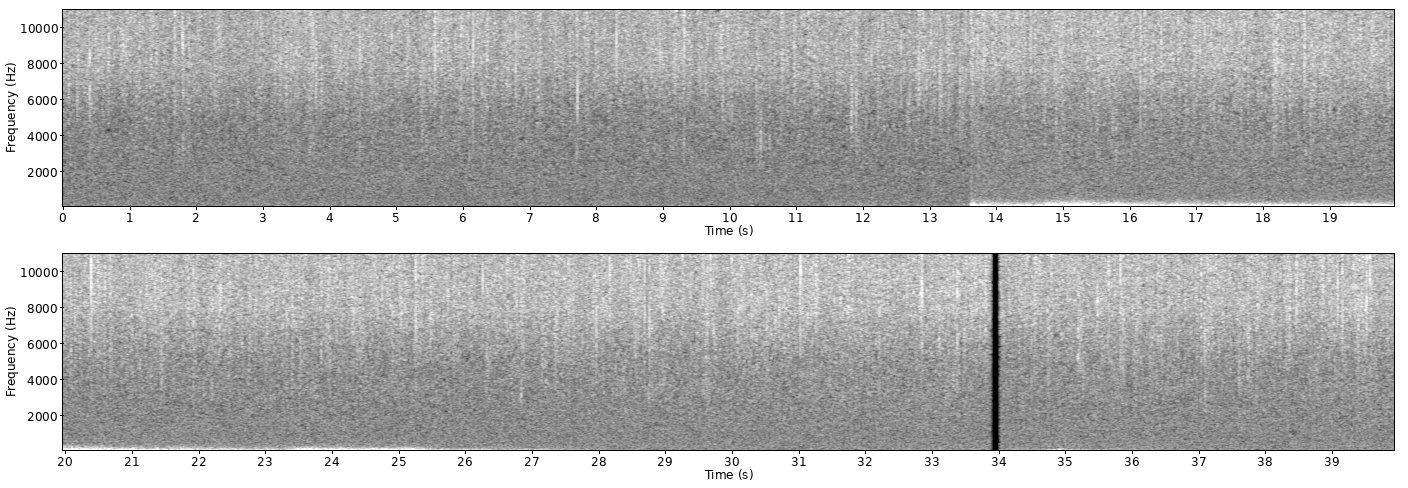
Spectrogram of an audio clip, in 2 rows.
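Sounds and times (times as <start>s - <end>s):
steady rain: 0.0s - 39.9s
thunder rumbling: 12.4s - 27.7s, 34.1s - 36.8s.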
